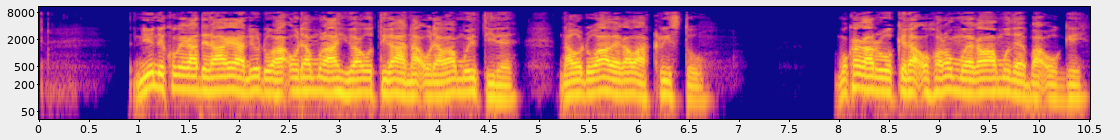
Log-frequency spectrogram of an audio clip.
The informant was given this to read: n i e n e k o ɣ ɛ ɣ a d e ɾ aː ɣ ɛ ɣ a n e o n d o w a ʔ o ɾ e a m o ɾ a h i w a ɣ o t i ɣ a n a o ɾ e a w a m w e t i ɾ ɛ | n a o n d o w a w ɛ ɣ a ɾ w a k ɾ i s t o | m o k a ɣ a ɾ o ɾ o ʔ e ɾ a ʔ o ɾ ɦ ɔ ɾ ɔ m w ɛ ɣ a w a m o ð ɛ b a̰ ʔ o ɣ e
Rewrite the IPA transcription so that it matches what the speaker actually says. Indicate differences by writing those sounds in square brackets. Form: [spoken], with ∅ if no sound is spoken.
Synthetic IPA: n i e n e k o ɣ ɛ ɣ a d e ɾ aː ɣ ɛ ɣ a n e o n d o w a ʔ o ɾ e a m o ɾ a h i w a ɣ o t i ɣ a n a o ɾ e a w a m w e t i ɾ ɛ | n a o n d o w a w ɛ ɣ a [∅] w a k ɾ i s t o | m o k a ɣ a ɾ o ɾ o [k] e ɾ a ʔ o [∅] ɦ ɔ ɾ ɔ m w ɛ ɣ a w a m o ð ɛ b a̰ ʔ o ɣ e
